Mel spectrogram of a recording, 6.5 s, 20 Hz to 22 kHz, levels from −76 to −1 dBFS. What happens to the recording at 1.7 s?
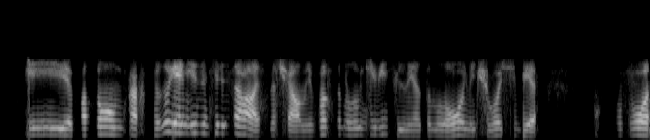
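At 1.7 s the speech has a buzzing, mechanical robot quality, with nothing above about 3.8 kHz. This is the LPC-10 vocoder, present across the whole clip rather than at that moment alone. It rebuilds speech from a simple vocal tract filter fed by either a pulse train or noise, treating each instant as fully voiced or fully unvoiced. The damage is heavy, and the sound fits a 2.4 kbit/s LPC-10 coder.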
